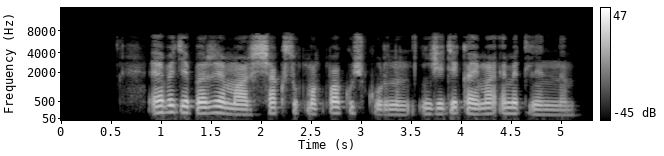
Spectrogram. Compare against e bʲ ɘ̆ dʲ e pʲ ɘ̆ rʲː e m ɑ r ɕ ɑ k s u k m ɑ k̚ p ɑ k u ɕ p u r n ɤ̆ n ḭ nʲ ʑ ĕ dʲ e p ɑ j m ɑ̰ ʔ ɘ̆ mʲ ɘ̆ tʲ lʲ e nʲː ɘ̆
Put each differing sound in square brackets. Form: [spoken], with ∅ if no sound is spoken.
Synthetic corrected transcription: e bʲ ɘ̆ dʲ e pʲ ɘ̆ rʲː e m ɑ r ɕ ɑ k s u k m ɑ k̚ p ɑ k u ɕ [k] u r n ɤ̆ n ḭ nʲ ʑ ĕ dʲ e [k] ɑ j m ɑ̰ ʔ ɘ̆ mʲ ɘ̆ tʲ lʲ e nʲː ɘ̆

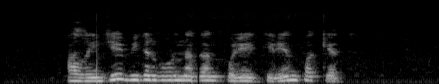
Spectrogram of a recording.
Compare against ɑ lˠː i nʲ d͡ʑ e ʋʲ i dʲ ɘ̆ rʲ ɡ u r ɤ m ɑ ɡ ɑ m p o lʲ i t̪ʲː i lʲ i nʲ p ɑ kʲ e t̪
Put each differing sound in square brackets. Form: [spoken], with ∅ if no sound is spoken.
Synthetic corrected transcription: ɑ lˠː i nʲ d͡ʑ e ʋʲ i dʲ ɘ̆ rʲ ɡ u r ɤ [n] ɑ ɡ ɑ [n] p o lʲ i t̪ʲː i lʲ [e] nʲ p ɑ kʲ e t̪

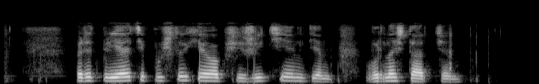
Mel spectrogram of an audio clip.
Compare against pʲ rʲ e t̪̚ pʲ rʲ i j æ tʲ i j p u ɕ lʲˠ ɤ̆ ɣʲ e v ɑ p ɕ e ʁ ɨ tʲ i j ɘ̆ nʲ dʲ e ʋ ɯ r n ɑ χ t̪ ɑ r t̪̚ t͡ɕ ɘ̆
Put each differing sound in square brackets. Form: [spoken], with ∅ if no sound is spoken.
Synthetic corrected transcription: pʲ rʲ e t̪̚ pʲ rʲ i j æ tʲ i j p u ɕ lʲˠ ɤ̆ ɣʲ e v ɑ p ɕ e [ʐ] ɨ tʲ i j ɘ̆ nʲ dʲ e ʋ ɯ r n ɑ [ɕ] t̪ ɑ r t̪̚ t͡ɕ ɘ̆

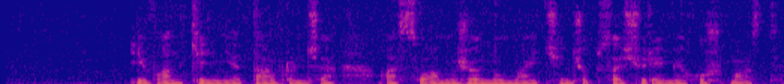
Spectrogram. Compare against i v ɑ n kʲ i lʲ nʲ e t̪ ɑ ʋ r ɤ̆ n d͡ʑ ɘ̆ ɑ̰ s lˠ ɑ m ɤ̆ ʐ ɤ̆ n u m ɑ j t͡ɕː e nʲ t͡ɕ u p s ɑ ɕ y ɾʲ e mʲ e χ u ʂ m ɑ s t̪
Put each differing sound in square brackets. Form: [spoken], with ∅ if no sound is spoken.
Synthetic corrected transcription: i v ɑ n kʲ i lʲ nʲ e t̪ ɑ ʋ r ɤ̆ n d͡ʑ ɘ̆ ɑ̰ s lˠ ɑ m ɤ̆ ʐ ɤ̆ n u m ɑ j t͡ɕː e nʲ t͡ɕ u p s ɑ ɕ y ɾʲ e mʲ e χ u ʂ m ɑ s t̪

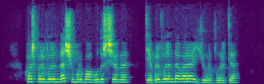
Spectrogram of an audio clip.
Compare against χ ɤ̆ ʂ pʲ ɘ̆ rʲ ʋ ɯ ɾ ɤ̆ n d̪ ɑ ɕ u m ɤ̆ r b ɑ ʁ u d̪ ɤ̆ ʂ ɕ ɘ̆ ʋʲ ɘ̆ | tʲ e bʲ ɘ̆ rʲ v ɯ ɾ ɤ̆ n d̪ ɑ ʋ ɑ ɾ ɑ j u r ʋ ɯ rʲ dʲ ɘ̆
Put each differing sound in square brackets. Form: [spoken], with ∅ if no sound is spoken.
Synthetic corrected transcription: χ ɤ̆ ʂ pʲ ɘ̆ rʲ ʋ ɯ ɾ ɤ̆ n d̪ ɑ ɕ u m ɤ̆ r b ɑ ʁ u d̪ ɤ̆ ʂ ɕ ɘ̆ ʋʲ ɘ̆ | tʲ e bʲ ɘ̆ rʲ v ɯ ɾ ɤ̆ n d̪ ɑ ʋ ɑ ɾ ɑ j u r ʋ ɯ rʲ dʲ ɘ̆

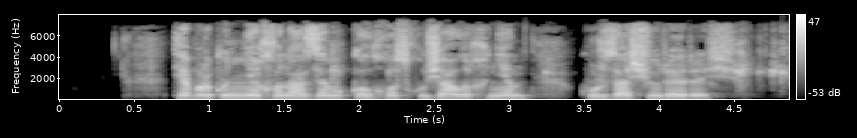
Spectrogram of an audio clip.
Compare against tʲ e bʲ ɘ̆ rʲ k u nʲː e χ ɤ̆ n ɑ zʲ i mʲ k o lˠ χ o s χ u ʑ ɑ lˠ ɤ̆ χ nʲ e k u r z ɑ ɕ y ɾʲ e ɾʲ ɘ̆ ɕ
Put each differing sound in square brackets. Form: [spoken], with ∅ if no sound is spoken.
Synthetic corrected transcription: tʲ e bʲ ɘ̆ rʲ k u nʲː e χ ɤ̆ n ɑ zʲ [e] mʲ k o lˠ χ o s χ u ʑ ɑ lˠ ɤ̆ χ nʲ e k u r z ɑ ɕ y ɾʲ e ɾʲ ɘ̆ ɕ

